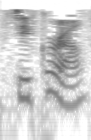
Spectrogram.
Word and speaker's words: Steve Carell: Steve Carell.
